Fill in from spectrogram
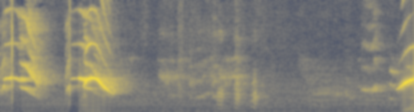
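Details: Green Indian ringneck parrot talking, imitating a cat's meow: loud, harsh, slurred calls that fall sharply in pitch, one at the start, another near one second and a third at the end, with faint chatter between.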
